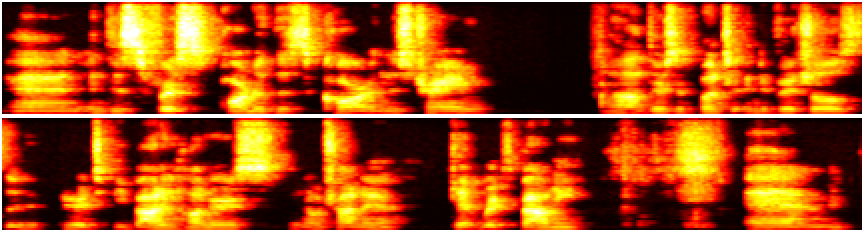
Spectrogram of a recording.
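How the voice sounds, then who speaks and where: A man's voice: fairly low pitch, sharp tone. A young man giving a casual, unscripted recap in a rambling, colloquial and hesitant way, as a vlogger reviewing a show. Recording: echoey, roomy sound.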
